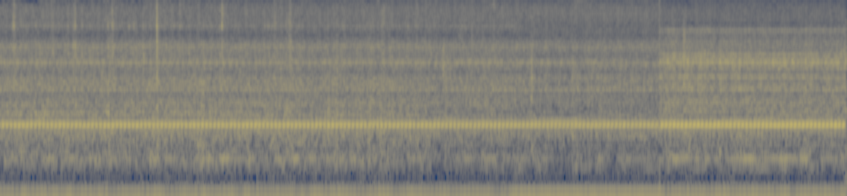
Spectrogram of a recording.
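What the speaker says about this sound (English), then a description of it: "Now the lead screw turns in the opposite direction. And the lathe cuts a normal thread." A metal lathe turns its lead screw while cutting a normal right-hand thread. It gives a steady mechanical whir with a constant tone and a faint ticking of gears that runs evenly throughout, and no one speaks.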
